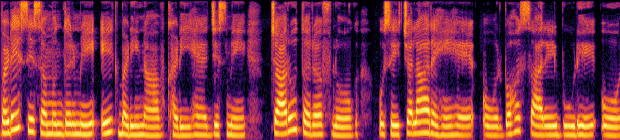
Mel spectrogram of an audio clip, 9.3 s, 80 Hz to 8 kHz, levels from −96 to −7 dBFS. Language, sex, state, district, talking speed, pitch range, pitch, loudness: Hindi, female, Goa, North and South Goa, 150 wpm, 185-215 Hz, 200 Hz, -15 LUFS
